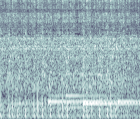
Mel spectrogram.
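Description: A motorcycle ridden by a man, a biker, arrives, its engine rumbling steadily with a low, throbbing pulse and a faint whining tone on top, holding a fairly constant loudness throughout, with no voices.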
